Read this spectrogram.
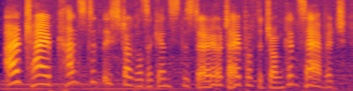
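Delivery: high, put-on old crone voice; old wise woman voice.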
